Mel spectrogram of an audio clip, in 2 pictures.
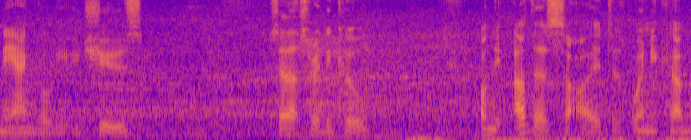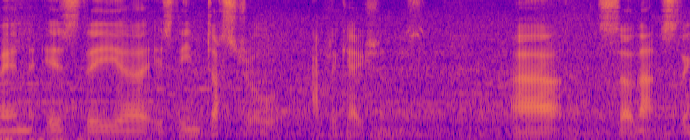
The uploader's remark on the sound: Live at Mobile World Congress. At the year's biggest event for the mobile tech industry. Are joined by the team behind Ericsson's massive stand.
